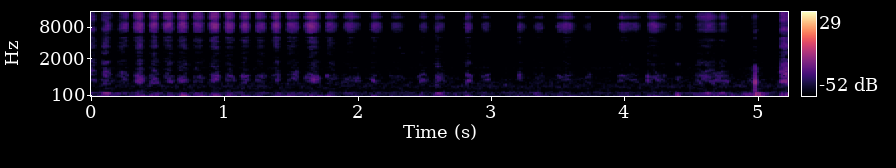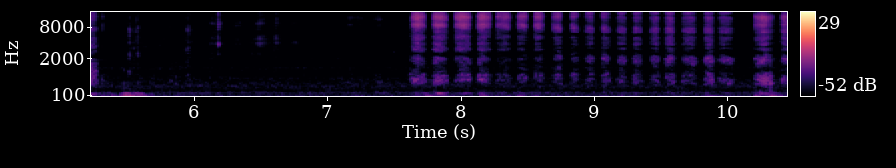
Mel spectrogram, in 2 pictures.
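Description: A wooden coloured pencil rubs across a mandala page of an open paperback colouring book lying on a table, while the other hand holds the page flat. Quick, bright, scratchy strokes repeat in a steady back-and-forth rasp over a soft low hum, turning louder and more vigorous near the end.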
